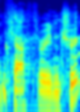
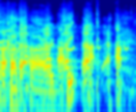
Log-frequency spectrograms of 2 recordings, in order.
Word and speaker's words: cathartic: Like I want to say Catherine Trick, but it's cathartic.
